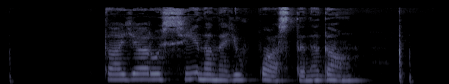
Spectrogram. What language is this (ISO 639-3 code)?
ukr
